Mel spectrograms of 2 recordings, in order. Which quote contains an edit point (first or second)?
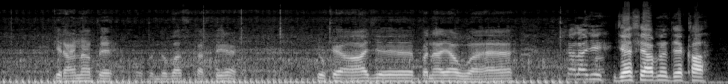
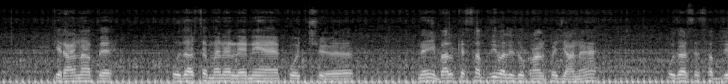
first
